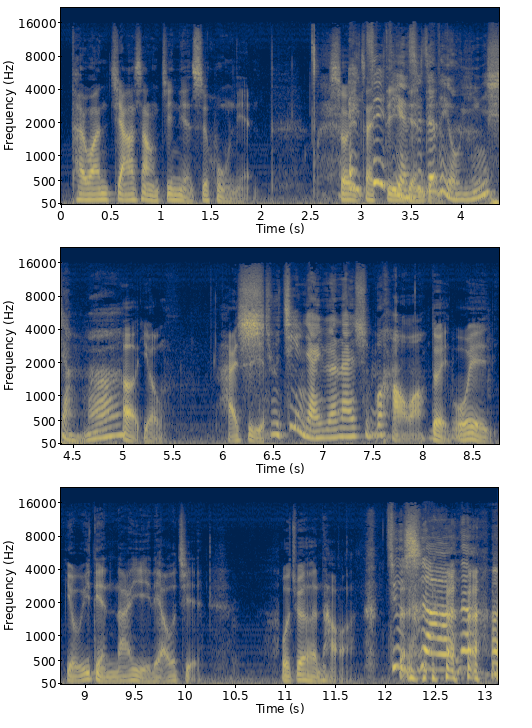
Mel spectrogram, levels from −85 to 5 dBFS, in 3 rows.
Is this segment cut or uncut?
cut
